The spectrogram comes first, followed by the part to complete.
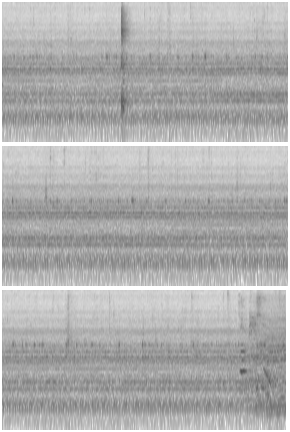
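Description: Stand mixer motor running steadily, its whisk beating egg whites with sugar and cornstarch into meringue. A single sharp click sounds about two seconds in.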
